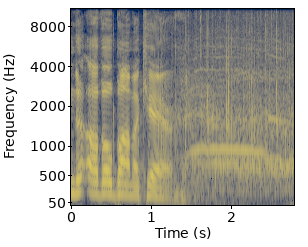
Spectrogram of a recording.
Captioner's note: applause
